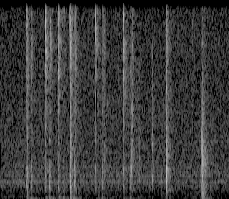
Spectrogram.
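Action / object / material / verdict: tap / plastic laptop keyboard / plastic / none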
